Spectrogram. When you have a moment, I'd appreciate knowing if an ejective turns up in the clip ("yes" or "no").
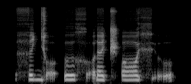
yes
